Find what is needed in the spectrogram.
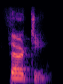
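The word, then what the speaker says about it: thirty: 30. Es como si fuera una E, en vez de una I, que fuera una E.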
